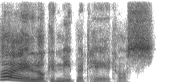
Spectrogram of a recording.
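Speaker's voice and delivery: very slow, drawn-out, sing-song put-on Irish accent. Mocking a stereotype in an argument about doing accents: mock Irish accent.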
